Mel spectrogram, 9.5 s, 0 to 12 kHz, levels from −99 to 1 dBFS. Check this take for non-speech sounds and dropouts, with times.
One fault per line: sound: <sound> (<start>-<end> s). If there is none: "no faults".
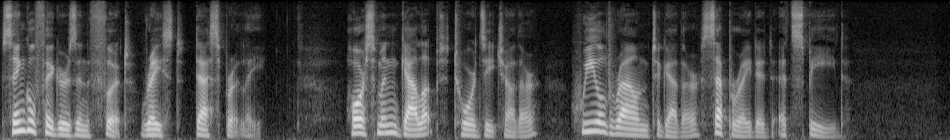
no faults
